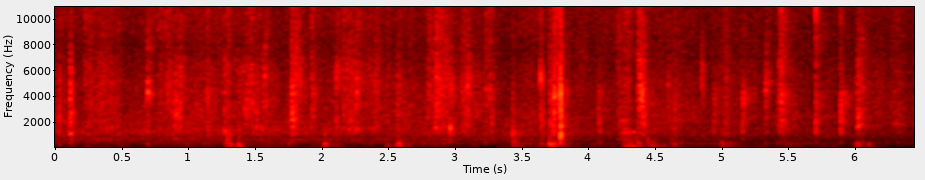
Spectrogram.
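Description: Footsteps walking, with irregular scuffs and knocks and one sharper knock about four seconds in.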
